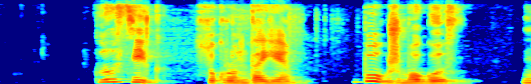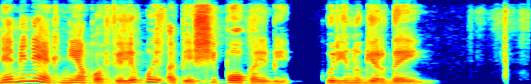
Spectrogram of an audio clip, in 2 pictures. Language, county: Lithuanian, Utena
